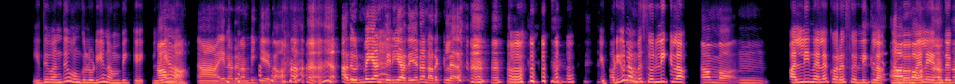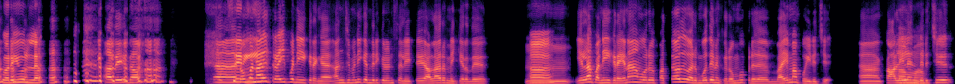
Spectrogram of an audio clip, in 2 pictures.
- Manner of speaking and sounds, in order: laughing while speaking: "அது உண்மையானு தெரியாது. ஏன்னா நடக்கல. அப்புறம்"; laugh; laughing while speaking: "எப்படியும் நம்ம சொல்லிக்கலாம்"; laughing while speaking: "ஆமா. அதேதான். ஆ ரொம்ப நாள் ட்ரை பண்ணியிருக்குறேங்க"; laugh
- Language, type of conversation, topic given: Tamil, podcast, ஒரு சிறிய மாற்றம் நீண்ட காலத்தில் எவ்வாறு பெரிய மாற்றமாக மாறியது?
